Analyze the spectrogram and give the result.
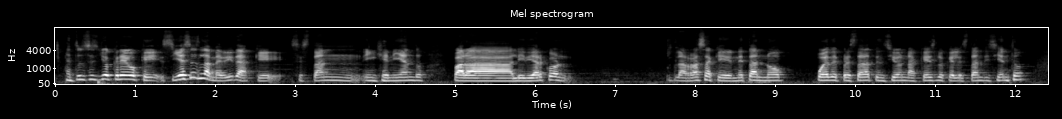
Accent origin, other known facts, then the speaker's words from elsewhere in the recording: Jalpan, Mexico; moved away; a mi pueblo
